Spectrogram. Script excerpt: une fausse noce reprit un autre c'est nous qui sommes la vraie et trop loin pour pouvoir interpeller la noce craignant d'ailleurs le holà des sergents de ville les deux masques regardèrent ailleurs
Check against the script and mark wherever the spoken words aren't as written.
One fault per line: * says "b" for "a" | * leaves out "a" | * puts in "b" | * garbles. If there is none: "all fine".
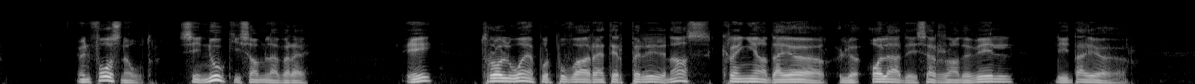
* leaves out "noce reprit un"
* leaves out "la"
* leaves out "deux masques regardèrent"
